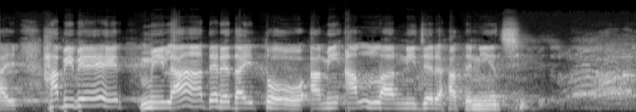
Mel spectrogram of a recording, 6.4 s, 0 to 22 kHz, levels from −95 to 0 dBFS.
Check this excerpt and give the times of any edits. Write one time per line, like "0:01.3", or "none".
none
